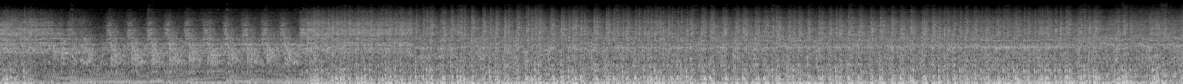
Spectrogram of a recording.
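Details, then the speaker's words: Cummins 6BT for a Nissan GU Patrol build, first start after priming the oil pump: catches about three seconds in, settles to loud steady diesel clatter at idle with smoke; starts and runs healthy. "there you have it guys i'll put on a bit of a smoke show here the engine runs it's all good"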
